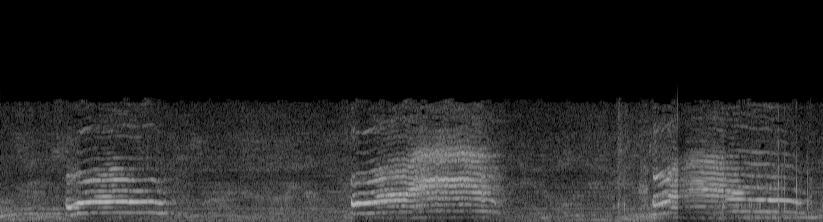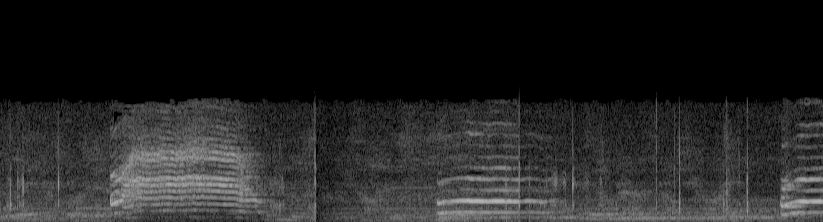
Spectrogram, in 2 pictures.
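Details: Domestic cat fight: a series of drawn yowls and harsh wails alternating with quieter gaps, some calls rising then falling, scattered clicks and faint voices between outbursts.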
